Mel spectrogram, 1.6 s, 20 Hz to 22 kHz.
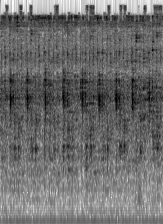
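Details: Hyundai Accent with check-engine light, misfire and noise, reportedly stalling while driving. Light sharp ticking about 5–6 per second over a faint uneven idle. Oil-soaked, swollen ignition coil boot is losing spark-plug contact; fix is a new coil and valve cover gasket.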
